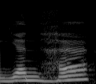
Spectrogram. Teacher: ین نون کا اظہار کر رہے ہیں ہا کی وجہ سے، حروف حلقی میں سے ہا آ رہا ہے اس لیے، اور ہا کی آواز کو الف مقصورہ 2 کاؤنٹ کے اوپر کھینچ رہی ہے.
